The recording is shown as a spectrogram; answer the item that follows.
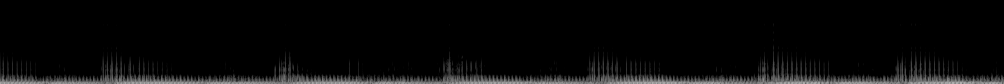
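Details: Domestic cat near a crackling fireplace, purring in a soft, deep, unbroken drone with gentle rises and falls, and scattered sharp snaps from the burning wood.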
